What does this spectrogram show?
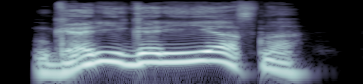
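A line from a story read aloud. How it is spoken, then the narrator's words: Smirking snort. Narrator (Russian): хмыкнул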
